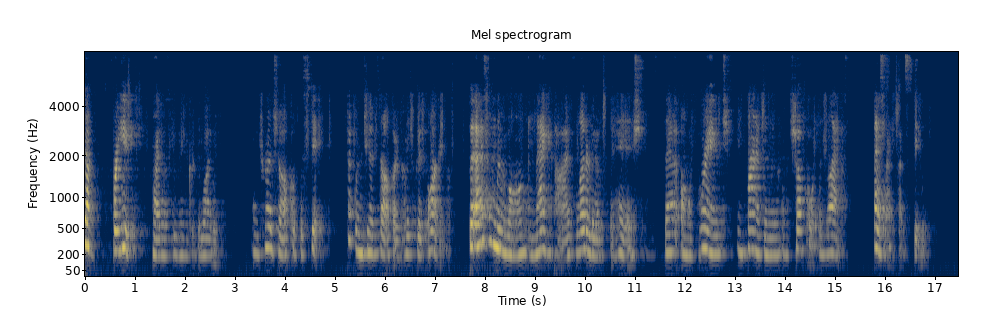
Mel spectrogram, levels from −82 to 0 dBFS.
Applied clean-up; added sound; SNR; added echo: neural mask model DeepFilterNet 3.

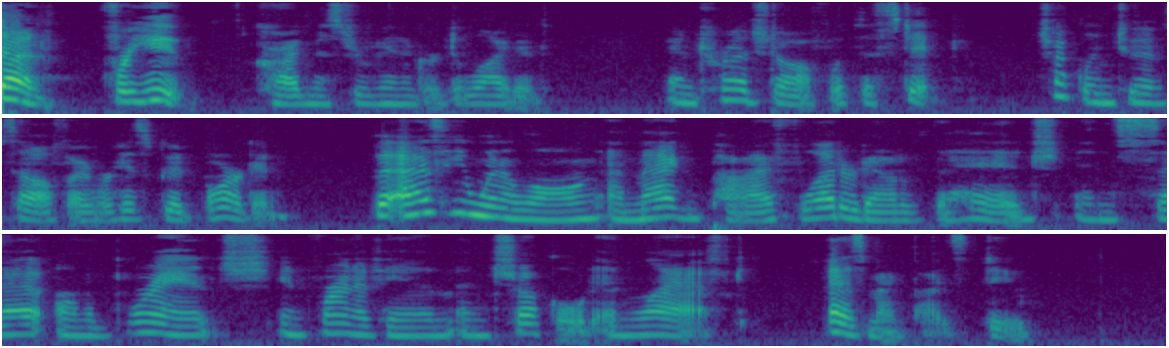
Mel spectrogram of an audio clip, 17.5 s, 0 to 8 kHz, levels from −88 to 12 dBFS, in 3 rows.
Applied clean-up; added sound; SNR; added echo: none; none; none; none.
